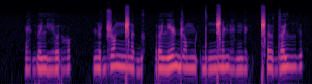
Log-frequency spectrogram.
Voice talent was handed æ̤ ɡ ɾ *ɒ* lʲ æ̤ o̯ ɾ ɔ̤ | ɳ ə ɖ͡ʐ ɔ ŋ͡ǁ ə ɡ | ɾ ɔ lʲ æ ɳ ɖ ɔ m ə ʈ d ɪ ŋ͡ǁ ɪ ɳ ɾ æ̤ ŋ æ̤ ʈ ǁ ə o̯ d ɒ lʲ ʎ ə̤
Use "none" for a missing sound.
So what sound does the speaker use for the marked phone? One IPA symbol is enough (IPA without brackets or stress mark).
ʌ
